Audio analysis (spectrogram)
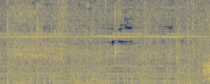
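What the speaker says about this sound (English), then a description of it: "We will just ride our horse." Horse hooves clip-clop at a steady riding pace in the video game Zelda: Twilight Princess, heard up close amid dense game sound.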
